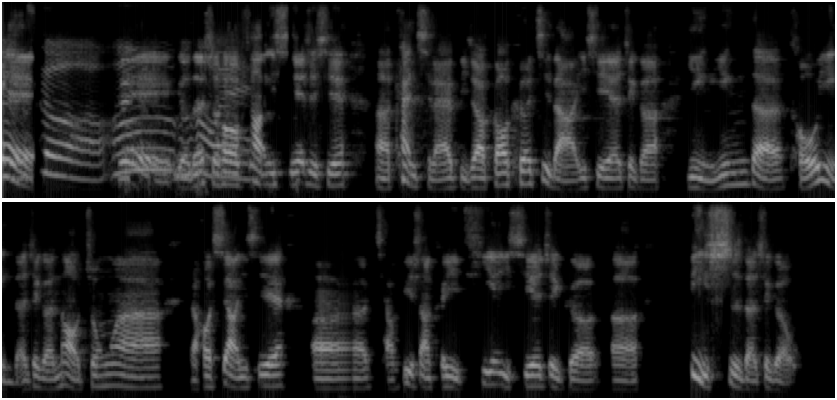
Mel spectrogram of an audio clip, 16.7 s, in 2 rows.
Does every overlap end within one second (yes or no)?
no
